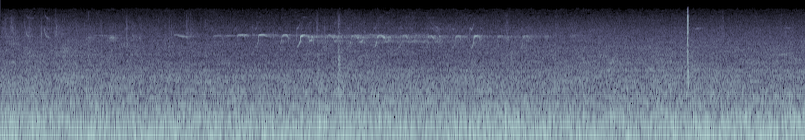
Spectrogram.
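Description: A bird chirping rapidly in a high, repeated run from about two to five seconds in, over a steady low outdoor rumble; a single sharp click near the end.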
